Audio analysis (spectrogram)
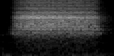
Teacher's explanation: the tongues push towards the bridge of the mouth and the air is forced through it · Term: fricative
